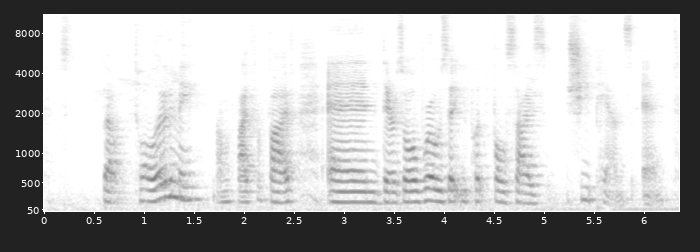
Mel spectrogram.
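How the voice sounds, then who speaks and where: Her loudness swinging widely, a woman with a Long Island accent speaks at medium pitch with fairly even intonation. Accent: Long Island New York. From Long Island, New York. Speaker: pastry chef and baking blogger. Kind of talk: tutorial. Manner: fast; casual, filler-heavy.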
